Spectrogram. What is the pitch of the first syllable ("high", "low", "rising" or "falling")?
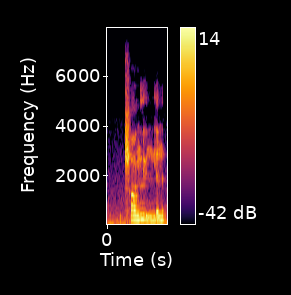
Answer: rising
